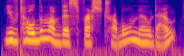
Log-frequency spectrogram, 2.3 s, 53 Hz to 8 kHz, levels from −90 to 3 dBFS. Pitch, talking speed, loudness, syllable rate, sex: 195 Hz, 235 wpm, -17 LUFS, 5.1 syllables/s, female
